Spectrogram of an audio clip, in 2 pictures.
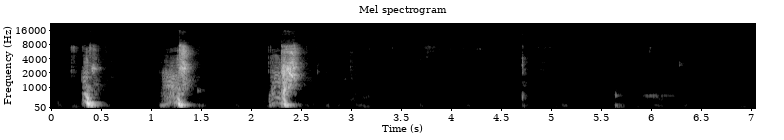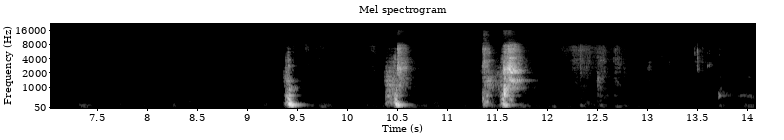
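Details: Adult male stifling sneezes: six short, muffled sneezes in two bursts of three, each held back so only a brief sharp puff escapes.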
